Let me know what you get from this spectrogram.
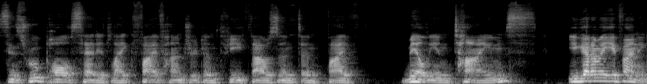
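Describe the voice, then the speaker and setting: An animated man with a non-native accent, fairly low in pitch, somewhat breathy, at a moderate pace. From Romania. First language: not English. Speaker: drag queen reviewer, YouTuber. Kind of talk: video review monologue. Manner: animated, casual.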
